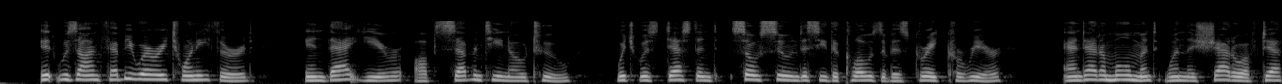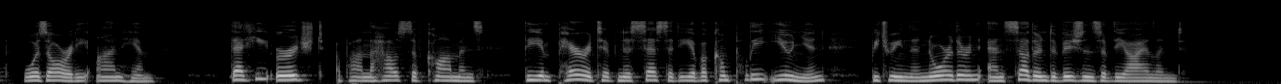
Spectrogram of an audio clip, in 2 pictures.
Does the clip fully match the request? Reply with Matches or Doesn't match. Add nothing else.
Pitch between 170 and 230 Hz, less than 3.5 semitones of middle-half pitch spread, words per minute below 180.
Matches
